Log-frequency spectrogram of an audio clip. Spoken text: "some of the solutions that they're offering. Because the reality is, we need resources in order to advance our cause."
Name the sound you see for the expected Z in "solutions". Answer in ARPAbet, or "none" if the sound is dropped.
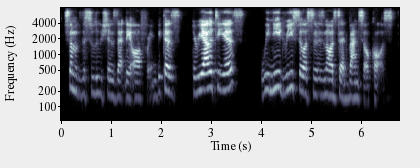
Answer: Z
